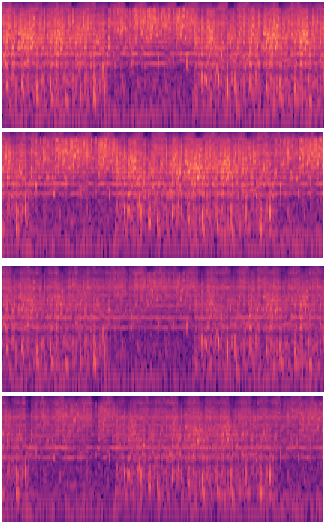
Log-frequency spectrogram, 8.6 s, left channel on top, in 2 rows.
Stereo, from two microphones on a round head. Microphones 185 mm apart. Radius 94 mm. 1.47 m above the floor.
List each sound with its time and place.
0.0 s an insect: 55° left (ahead or behind)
